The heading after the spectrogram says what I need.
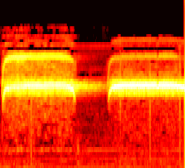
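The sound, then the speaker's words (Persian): A final whistle blown in two long, steady, high-pitched blasts, each about a second long, with a short quieter gap between them. “این سوت پایانی هم بزن که ما بریم.”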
